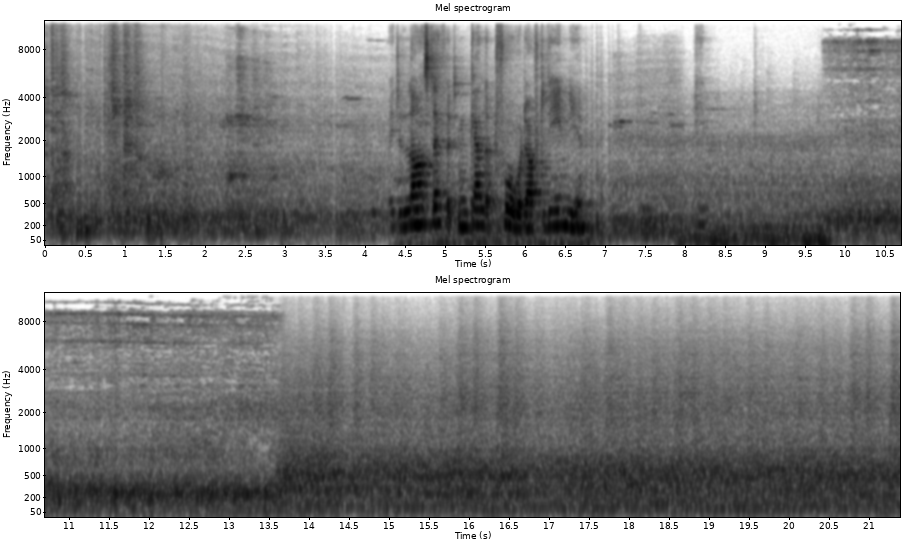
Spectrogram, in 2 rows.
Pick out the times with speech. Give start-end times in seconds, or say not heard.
4.3-6.8.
